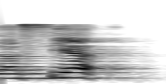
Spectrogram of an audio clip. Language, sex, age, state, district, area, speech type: Sanskrit, male, 18-30, Kerala, Kottayam, urban, spontaneous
